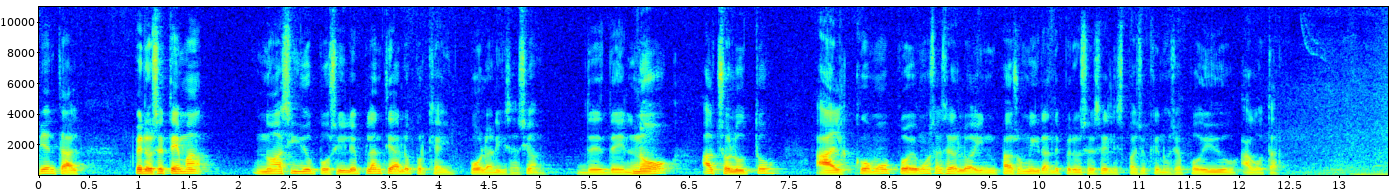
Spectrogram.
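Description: A middle-aged man speaks calmly and earnestly into a close microphone.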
